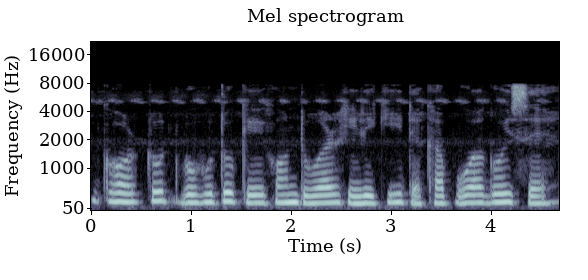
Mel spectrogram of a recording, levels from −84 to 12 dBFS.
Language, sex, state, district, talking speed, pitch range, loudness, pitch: Assamese, female, Assam, Sonitpur, 100 wpm, 175-195 Hz, -13 LUFS, 185 Hz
